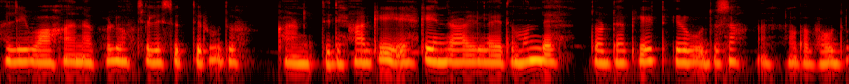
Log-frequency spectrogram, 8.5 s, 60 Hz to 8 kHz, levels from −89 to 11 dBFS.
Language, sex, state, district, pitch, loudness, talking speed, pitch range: Kannada, female, Karnataka, Chamarajanagar, 215 Hz, -38 LUFS, 90 wpm, 200-225 Hz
